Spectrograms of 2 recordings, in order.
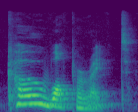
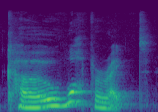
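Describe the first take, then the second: First: A w glide links the first two vowels. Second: The same.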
